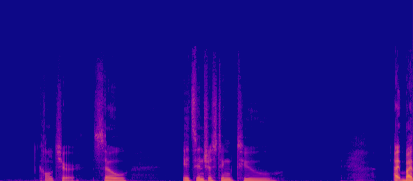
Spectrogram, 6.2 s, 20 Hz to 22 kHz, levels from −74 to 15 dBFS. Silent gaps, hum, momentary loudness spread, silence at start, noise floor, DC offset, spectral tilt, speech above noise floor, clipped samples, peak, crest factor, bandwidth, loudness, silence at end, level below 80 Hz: none; none; 15 LU; 0.6 s; -72 dBFS; under 0.1%; -5.5 dB/octave; 50 dB; under 0.1%; 0 dBFS; 26 dB; 16.5 kHz; -27 LUFS; 0 s; -56 dBFS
